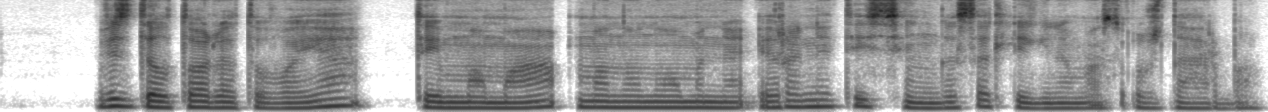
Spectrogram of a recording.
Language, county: Lithuanian, Panevėžys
